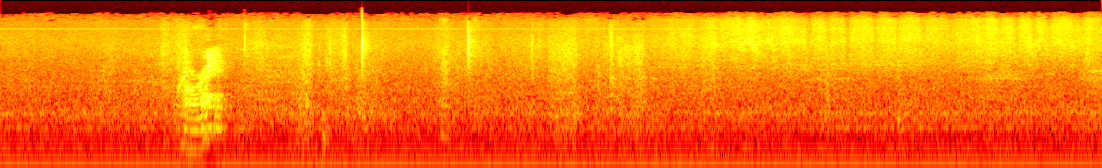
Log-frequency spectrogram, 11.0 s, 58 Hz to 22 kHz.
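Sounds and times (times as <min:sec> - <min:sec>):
eraser rubbing on whiteboard: 0:05.4 - 0:11.0.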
